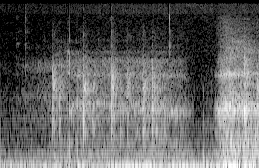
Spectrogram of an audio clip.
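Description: Quick clicking keystrokes on a computer keyboard as a web search for the weather in Berlin is typed, a short burst of typing followed by a brief rustling, breathy noise at the end. No one speaks.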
